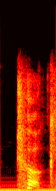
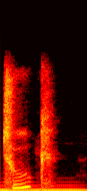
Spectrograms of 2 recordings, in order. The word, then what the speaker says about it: took: beginning okay we have the word took instead of tuk okay open your mouth a little bit more there so but he took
